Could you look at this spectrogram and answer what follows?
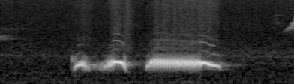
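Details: Spotted dove giving a 'thổ đồng'-style coo meant to stir males into replying and fighting. Two short rounded notes lead into one long, level, slightly vibrating coo that drops at the end.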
